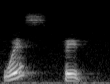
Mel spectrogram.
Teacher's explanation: la sílaba tónica es la hues, la segunda, de derecha a izquierda. Es la penúltima.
